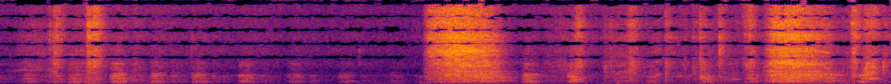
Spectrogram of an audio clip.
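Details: German Shepherd named Salvo during a training session; soft rhythmic breathy bursts with two loud, broad, hissing pants around the middle and end, over a low background murmur.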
